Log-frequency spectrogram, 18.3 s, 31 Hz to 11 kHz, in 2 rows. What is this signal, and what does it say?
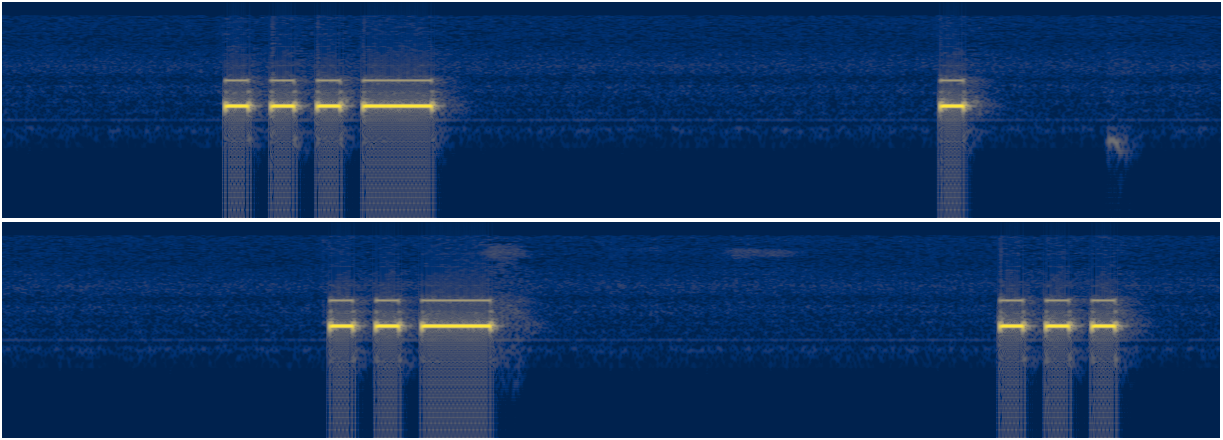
Morse code, heard as a keyed tone, about 7 wpm, 650 Hz. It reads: V E U S
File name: jh8cbh / 2026cw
